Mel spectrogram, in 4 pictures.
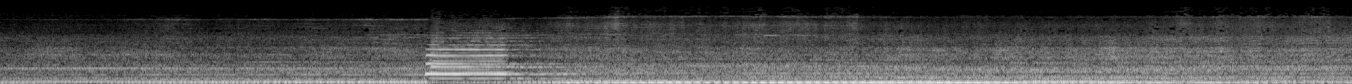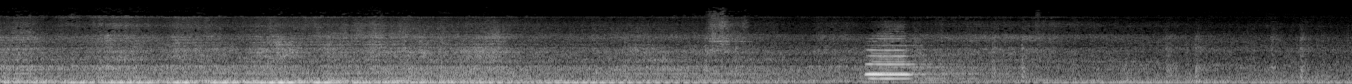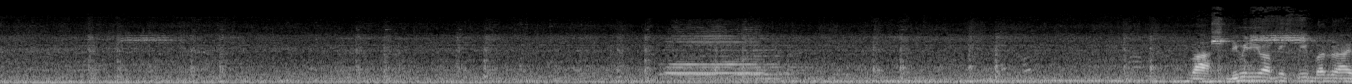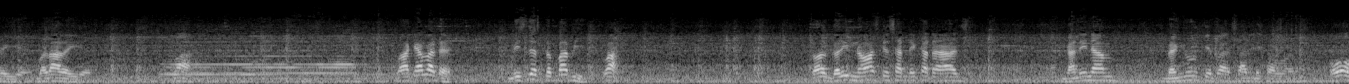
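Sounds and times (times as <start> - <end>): locomotive deep rumble: 0.0 - 54.0
train horn blasts: 4.2 - 5.9, 22.2 - 23.1, 28.2 - 29.0, 33.6 - 35.1, 39.2 - 40.2, 42.2 - 44.5
train wheels clattering: 5.5 - 22.2, 22.8 - 54.0.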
